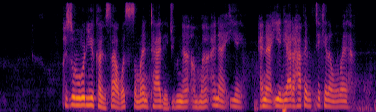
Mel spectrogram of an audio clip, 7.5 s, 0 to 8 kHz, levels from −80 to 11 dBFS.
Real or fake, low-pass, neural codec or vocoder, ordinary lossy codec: fake; 7.2 kHz; codec, 16 kHz in and 24 kHz out, 0.8 kbps, FocalCodec, streaming, 65536 codes; none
